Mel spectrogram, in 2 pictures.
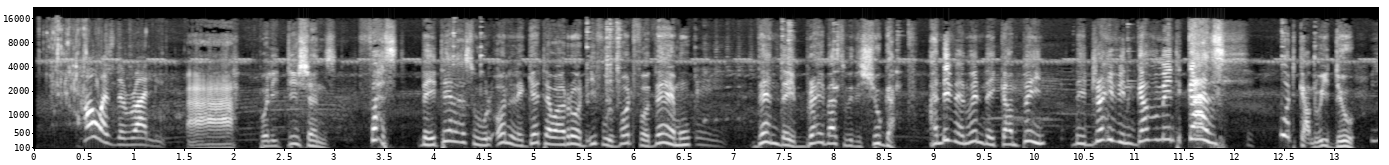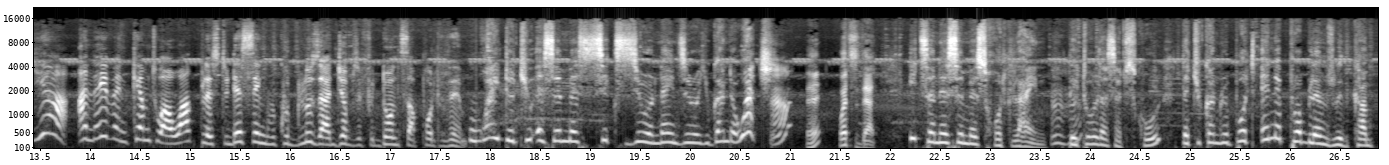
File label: english advert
